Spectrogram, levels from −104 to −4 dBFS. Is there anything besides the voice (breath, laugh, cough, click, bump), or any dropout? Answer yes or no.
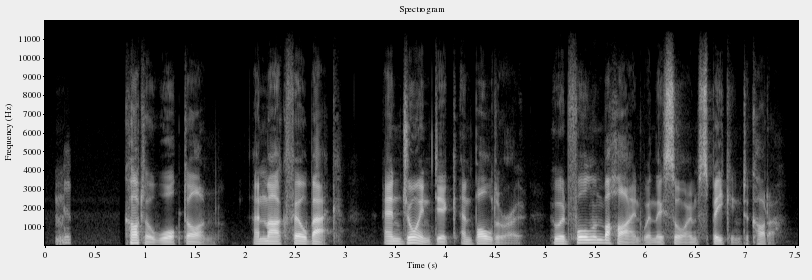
yes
